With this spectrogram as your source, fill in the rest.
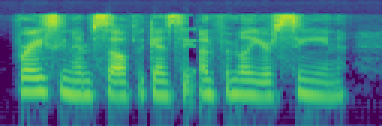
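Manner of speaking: plain reading voice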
